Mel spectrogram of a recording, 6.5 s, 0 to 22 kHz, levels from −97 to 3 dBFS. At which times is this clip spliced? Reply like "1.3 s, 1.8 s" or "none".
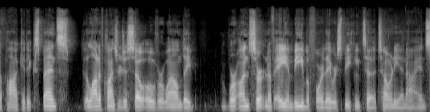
1.2 s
